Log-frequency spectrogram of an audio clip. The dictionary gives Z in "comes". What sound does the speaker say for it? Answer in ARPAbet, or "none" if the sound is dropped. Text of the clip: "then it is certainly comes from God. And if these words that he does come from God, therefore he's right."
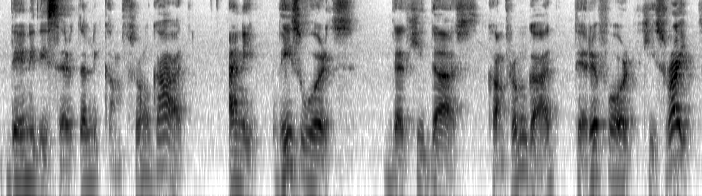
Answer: none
